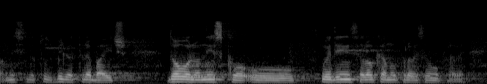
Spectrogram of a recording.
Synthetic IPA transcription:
mislimd̪at̪uzbiʎʲat̪ɾebait͡ʃ | d̪o̞ʋolnoniskoʔuuje̞d̪init̪silo̞kalneupɾaʋesamupɾa̰ʋḛ

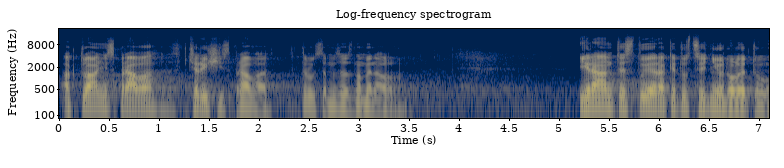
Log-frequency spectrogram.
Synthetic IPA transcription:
ʔakt̪uaːlɲiːspɾaːvaft͡ʃɛɾɛjʃiːspɾaːvakt̪ɛɾowsɛmzaznamɛna̰l | ʔɪɾaːnt̪ɛst̪ujɛɾakɛt̪ust̪r̥ɛdɲiːɦodolɛt̪u

